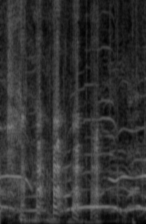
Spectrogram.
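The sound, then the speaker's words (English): An applause sound effect: a burst of crowd cheering and clapping, with whoops and a sustained whistle riding over the noise, loud and continuous for a couple of seconds. “Let's all give him an applause. Let's guess. Can we hear the applause?”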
